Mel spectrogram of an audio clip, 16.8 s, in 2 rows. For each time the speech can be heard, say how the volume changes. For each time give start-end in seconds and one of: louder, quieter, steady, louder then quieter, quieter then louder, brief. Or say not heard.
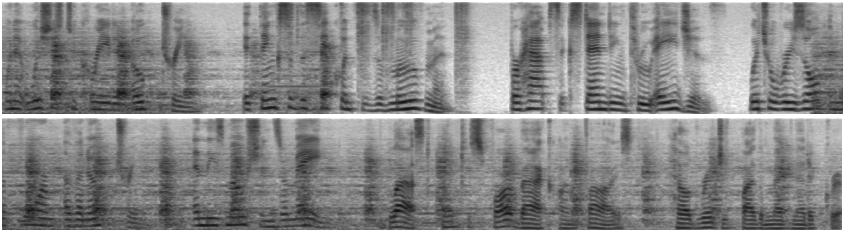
0.0-16.7 steady.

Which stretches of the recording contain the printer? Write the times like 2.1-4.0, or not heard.
0.0-3.2, 8.1-16.7.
